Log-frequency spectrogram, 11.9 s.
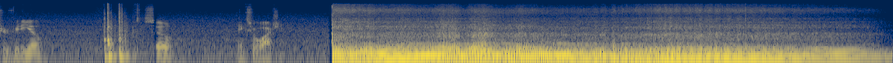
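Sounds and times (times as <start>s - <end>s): car engine revving and idling: 4.4s - 11.9s.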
